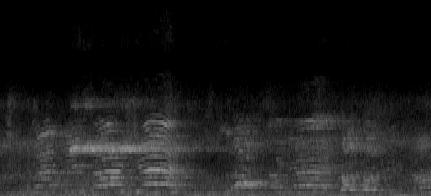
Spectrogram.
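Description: Children's voices calling out and talking over one another, high-pitched, in a large gym.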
